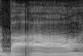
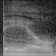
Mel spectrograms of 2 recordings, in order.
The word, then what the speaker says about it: Baal: He set up an altar for Baal, and a lot of people pronounce it Baal, but it should be Baal, in the temple of Baal that he built in Samaria.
